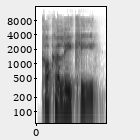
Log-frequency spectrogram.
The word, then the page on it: cock a leekie: British English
